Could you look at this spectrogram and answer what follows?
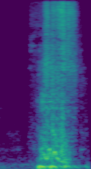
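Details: A single sudden, explosive half-second sneeze from a male Jindo-mix dog, said to follow eating too much; sneeze.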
